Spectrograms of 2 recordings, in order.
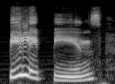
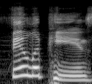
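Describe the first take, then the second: First: It is said in a Filipino English accent. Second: It is said in a standard English accent. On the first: "they say" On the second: "instead of"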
